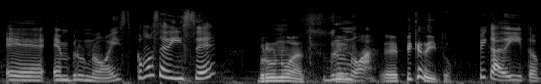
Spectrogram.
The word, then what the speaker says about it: brunoise: Brunoise.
